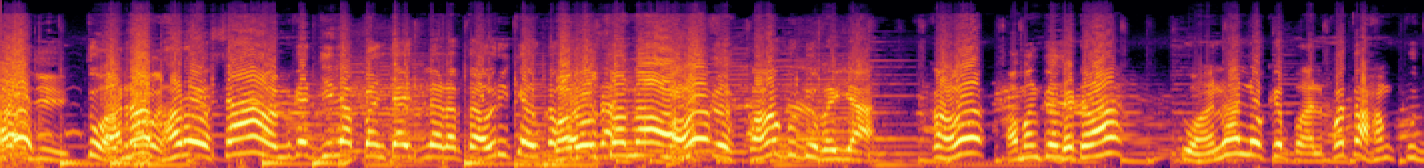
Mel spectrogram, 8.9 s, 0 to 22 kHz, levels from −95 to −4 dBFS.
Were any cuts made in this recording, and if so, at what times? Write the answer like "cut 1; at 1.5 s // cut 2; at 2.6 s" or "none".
none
